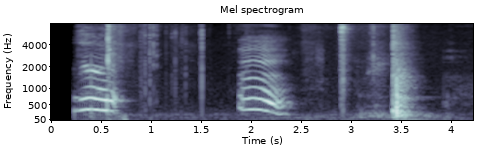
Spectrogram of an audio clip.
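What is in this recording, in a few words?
"nan2", Mandarin Chinese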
